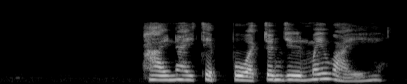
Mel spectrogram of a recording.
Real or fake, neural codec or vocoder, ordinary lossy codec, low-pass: real; none; none; 7.2 kHz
